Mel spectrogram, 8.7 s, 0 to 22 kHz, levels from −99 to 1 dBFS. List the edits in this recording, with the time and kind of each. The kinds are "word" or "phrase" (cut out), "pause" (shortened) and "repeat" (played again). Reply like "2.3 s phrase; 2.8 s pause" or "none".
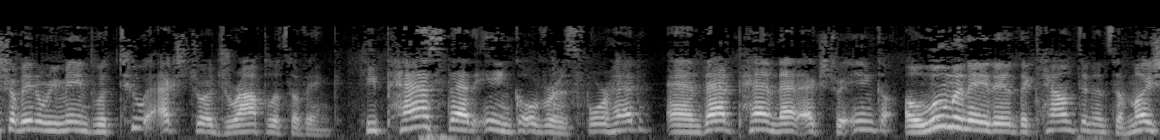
2.6 s pause; 4.9 s pause; 6.7 s pause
